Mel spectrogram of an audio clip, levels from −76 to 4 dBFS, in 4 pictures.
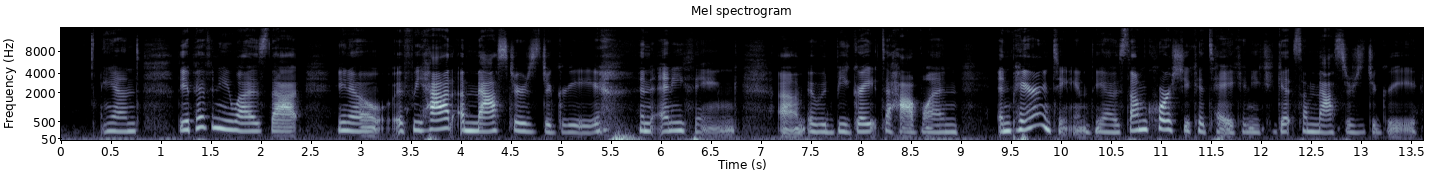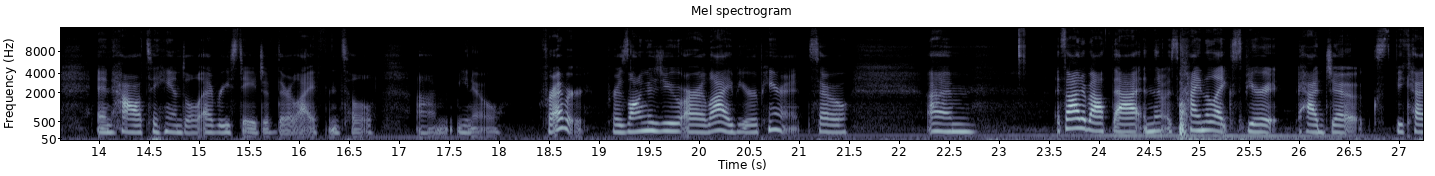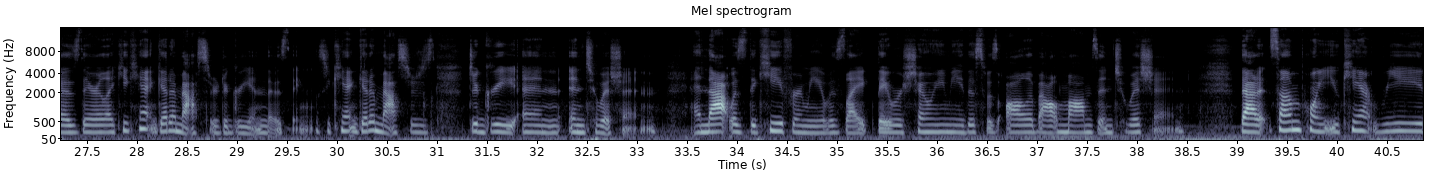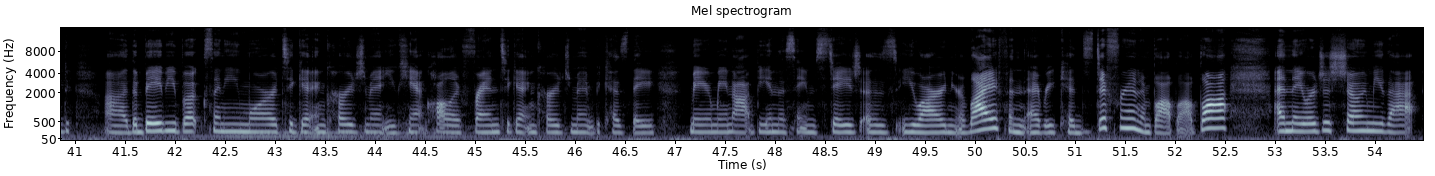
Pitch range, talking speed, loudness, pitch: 195-230 Hz, 190 wpm, -25 LUFS, 205 Hz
